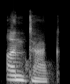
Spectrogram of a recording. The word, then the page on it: untack: Indian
